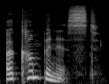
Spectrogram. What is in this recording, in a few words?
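"accompanist", English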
